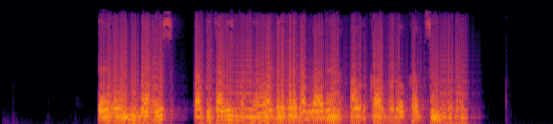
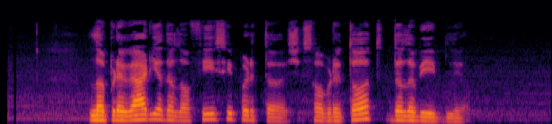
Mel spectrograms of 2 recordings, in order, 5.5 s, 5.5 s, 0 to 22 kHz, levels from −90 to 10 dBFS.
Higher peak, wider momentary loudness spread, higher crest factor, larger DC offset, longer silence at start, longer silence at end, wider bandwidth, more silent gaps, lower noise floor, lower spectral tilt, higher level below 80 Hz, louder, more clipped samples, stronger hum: about the same, -2 dBFS vs -2 dBFS; second, 5 LU vs 13 LU; about the same, 16 dB vs 20 dB; neither; about the same, 1 s vs 0.9 s; about the same, 0.85 s vs 0.9 s; first, 15.5 kHz vs 11.5 kHz; neither; first, -78 dBFS vs -57 dBFS; about the same, -5.5 dB/octave vs -6 dB/octave; first, -32 dBFS vs -66 dBFS; first, -16 LUFS vs -22 LUFS; neither; neither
